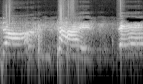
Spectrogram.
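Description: A person yelling at the top of their voice in loud, high-pitched, sing-song cries close to the microphone: two drawn-out wails that fall in pitch, then a third starting near the end.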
